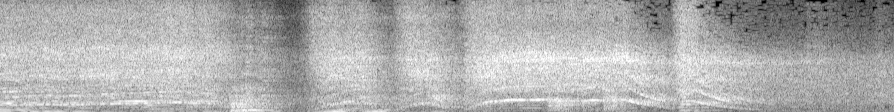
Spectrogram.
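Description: A power drill whirs in short bursts, speeding up and slowing down.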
